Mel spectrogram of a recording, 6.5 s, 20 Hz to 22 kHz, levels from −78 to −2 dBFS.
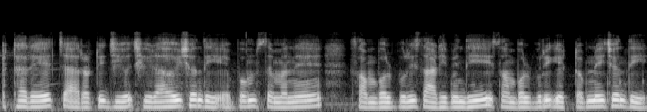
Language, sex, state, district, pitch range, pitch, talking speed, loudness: Odia, female, Odisha, Nuapada, 150-170 Hz, 160 Hz, 130 wpm, -16 LUFS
